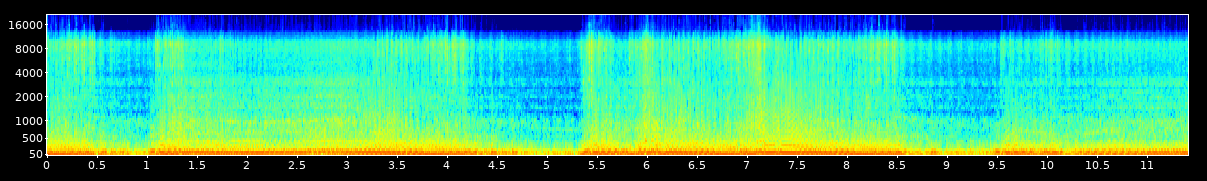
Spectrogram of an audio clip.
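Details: Exhaust leak at a joint fitted with normal bolts instead of spring bolts and damaged hitting snowbanks: engine revs then drops to a loud rough idle with a rapid puffing tick from underneath, about four a second.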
